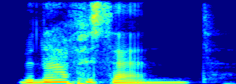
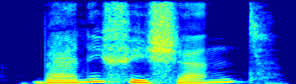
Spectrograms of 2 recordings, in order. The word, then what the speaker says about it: beneficent: Number one, beneficent. It's not beneficent, it's beneficent. It's beneficent, not beneficent.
